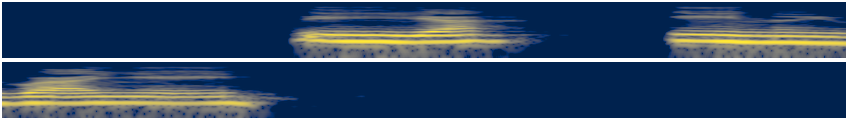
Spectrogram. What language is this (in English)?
Tepeuxila Cuicatec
